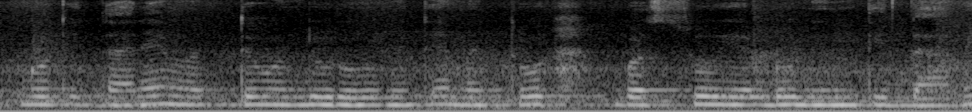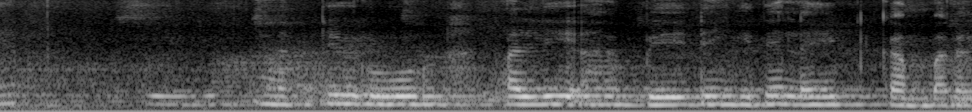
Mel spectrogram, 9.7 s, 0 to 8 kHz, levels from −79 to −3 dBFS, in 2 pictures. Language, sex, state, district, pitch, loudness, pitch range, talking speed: Kannada, female, Karnataka, Gulbarga, 210 Hz, -28 LUFS, 200-215 Hz, 95 wpm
